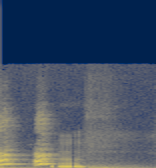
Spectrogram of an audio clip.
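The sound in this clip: A dog barks a few short, sharp times in quick succession, the barks followed by a fading tail.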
